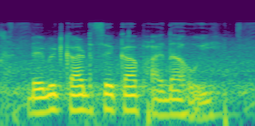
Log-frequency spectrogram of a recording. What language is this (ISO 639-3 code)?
bho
